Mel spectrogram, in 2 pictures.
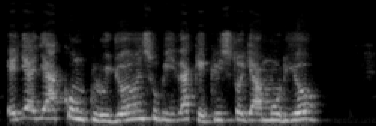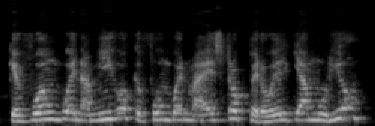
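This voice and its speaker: A man's voice: high-pitched, moderate pace, creaky, a little mellow, husky. A man preaching a sermon, emphatic, repeating phrases and putting questions to the listener. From Mexico. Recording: dull lo-fi recording.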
